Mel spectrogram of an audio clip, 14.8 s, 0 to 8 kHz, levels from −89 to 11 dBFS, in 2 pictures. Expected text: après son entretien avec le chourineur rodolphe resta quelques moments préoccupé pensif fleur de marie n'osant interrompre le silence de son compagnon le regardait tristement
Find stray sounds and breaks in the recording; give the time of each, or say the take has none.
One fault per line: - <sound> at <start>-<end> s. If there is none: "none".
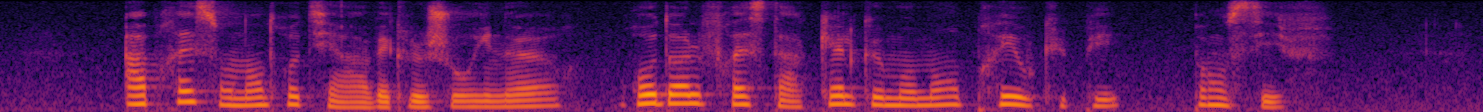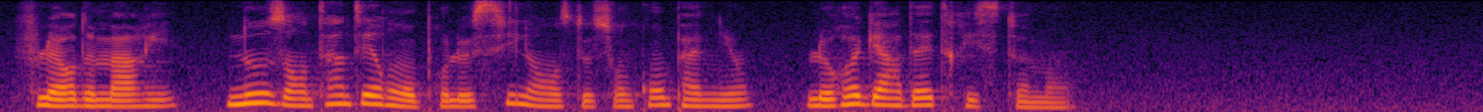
none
